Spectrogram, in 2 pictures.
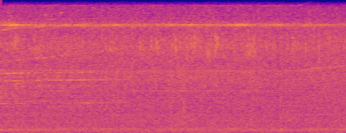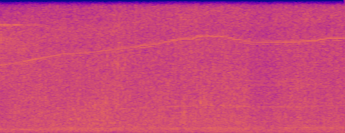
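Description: A helicopter's rotor blades thump steadily as it flies low.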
